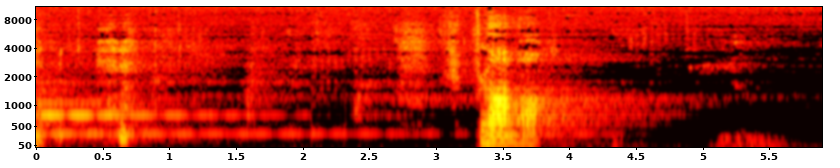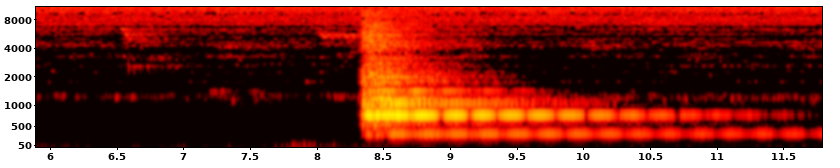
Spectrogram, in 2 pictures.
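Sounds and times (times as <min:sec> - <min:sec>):
temple bell struck with a wooden striker: 0:00.0 - 0:03.0, 0:08.4 - 0:11.7
speech: 0:00.6 - 0:00.8, 0:03.3 - 0:03.9.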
